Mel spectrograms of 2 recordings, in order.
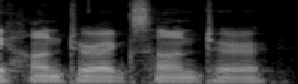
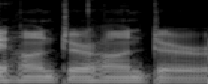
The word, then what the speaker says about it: Hunter x Hunter: The X is silent. Yeah, I've always been saying the X. It's crazy how people, like, the general consensus was to say Hunter x Hunter.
